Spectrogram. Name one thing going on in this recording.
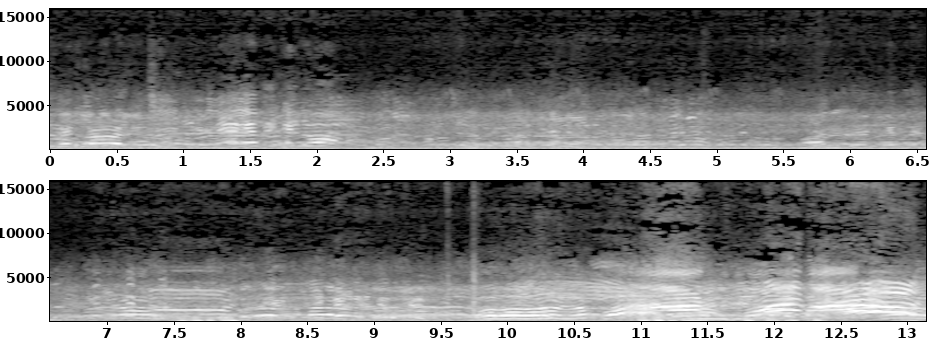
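Several men talk and shout excitedly nearby.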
